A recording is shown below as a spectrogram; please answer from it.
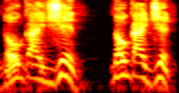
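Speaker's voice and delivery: high, forceful shout of refusal; bouncer's shout. Retold or imitated. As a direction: shout it like a bouncer turning people away. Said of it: "And he said".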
